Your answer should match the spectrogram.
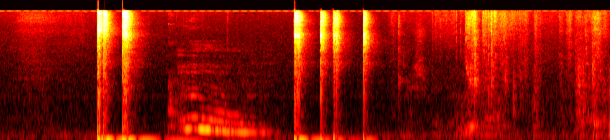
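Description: Sharp clicks or knocks in two groups, two about a second in and four more around three seconds in. Between them is a short drawn-out voice sound that falls in pitch.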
